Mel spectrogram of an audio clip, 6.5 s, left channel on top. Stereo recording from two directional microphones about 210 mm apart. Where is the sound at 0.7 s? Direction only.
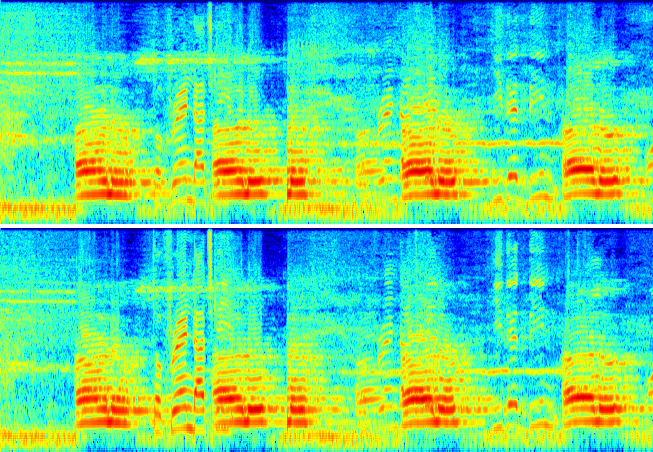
10° left (ahead or behind).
